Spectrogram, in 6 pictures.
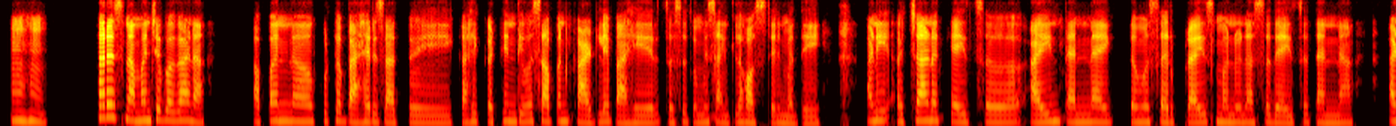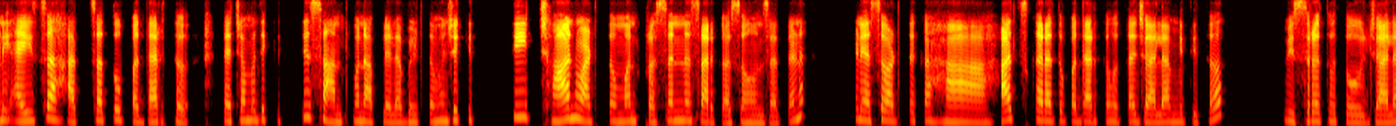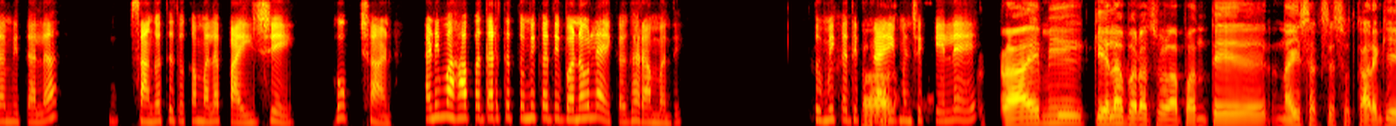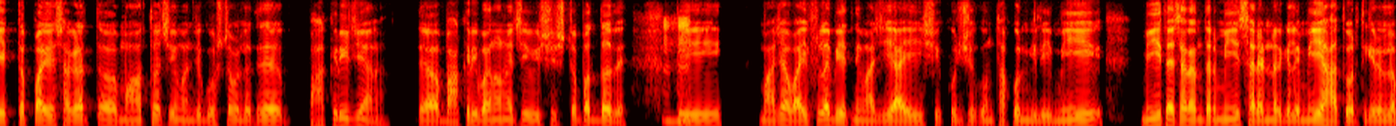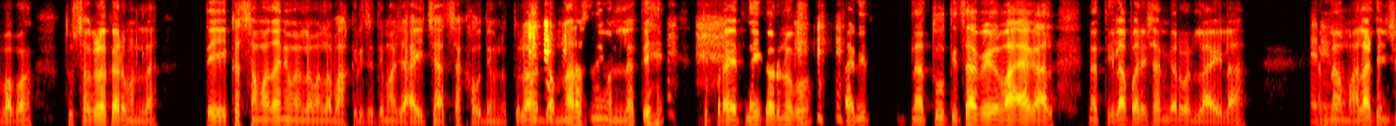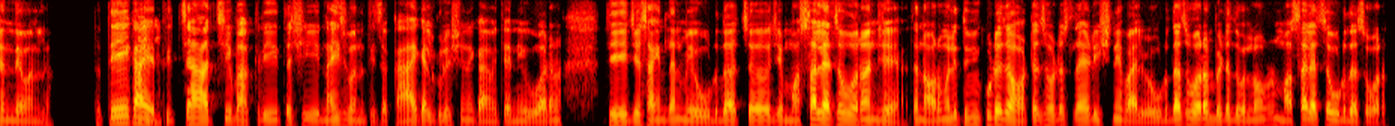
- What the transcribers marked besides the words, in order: tapping; other background noise; laugh; laughing while speaking: "ते"; chuckle
- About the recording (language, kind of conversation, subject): Marathi, podcast, कठीण दिवसानंतर तुम्हाला कोणता पदार्थ सर्वाधिक दिलासा देतो?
